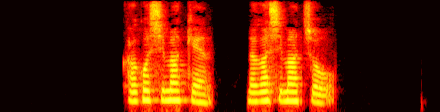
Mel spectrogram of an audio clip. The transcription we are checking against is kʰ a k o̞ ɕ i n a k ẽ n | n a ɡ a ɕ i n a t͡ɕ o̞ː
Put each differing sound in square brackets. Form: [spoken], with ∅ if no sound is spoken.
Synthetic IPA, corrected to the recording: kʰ a [ɡ] o̞ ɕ i [m] a k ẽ n | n a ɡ a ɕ i [m] a t͡ɕ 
